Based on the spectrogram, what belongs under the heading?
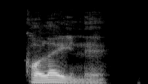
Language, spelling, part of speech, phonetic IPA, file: Polish, kolejny, adjective, [kɔˈlɛjnɨ], Pl-kolejny.ogg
